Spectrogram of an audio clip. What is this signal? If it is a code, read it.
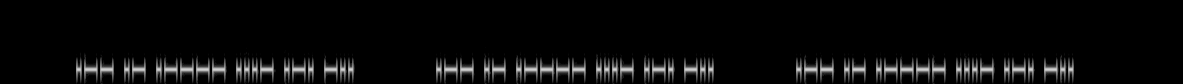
Morse code, heard as a keyed tone, about 29 wpm, 700 Hz. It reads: WA1VRD WA1VRD WA1VRD
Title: USA Call Signs - 6 Characters - Repeated 3x - 30wpm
